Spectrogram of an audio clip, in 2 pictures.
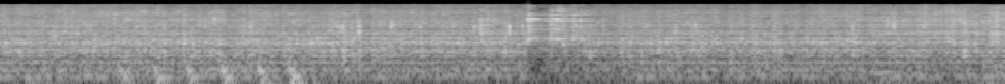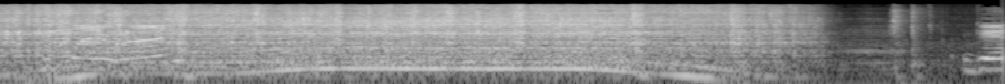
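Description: Vita-Prep blender motor running at high speed, blending a herb pesto. About five seconds in it gets louder as its pitch rises and holds, then it winds down and stops about nine seconds in.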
